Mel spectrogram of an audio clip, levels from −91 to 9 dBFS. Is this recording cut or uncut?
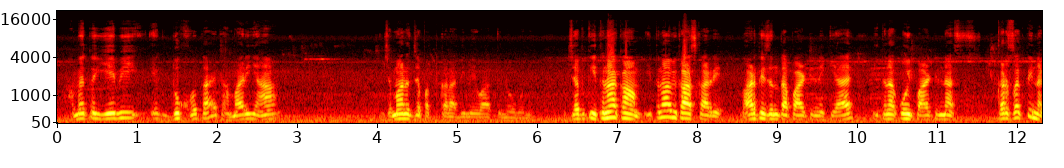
uncut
